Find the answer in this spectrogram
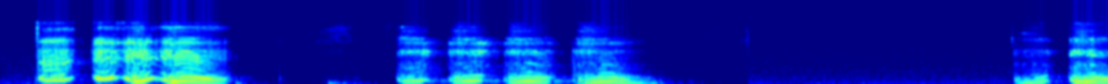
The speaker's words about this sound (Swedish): Jag harklar mig lite.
